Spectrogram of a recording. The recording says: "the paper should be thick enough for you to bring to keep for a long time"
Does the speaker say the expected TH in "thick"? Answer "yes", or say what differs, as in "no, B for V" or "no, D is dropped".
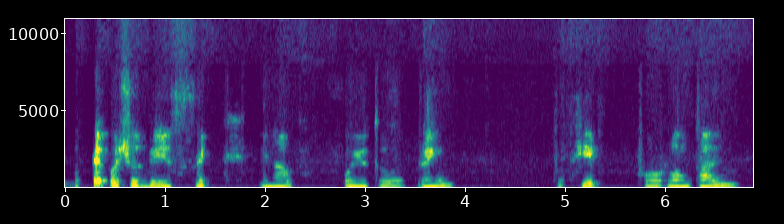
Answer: no, S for TH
